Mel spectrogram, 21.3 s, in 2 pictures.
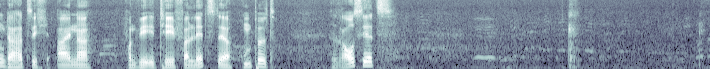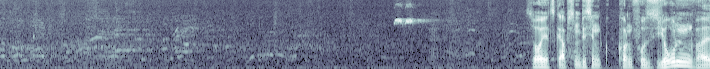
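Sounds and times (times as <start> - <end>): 
speech: 0.0 - 4.2, 5.0 - 5.9, 18.6 - 21.2
referee's whistle blowing: 16.6 - 17.4.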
